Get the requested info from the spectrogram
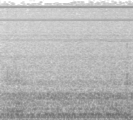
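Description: Steady room noise: an even hiss with a low hum underneath, and a faint click about a second in.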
